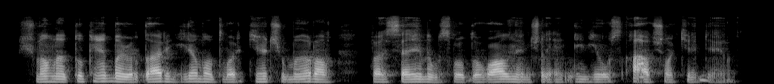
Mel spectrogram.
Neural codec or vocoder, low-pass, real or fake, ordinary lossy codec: autoencoder, 22.05 kHz, a latent of 192 numbers a frame, VITS, trained on one speaker; 9.9 kHz; fake; MP3, 96 kbps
